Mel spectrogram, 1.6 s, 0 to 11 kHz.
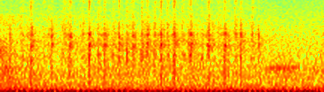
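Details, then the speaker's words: Yamaha Tenere 700 parked with engine off after a 20-minute ride: rapid papery fluttering buzz from under the bodywork near the top of the engine, found with the plastics off and tank lifted to be a locust trapped behind the voltage regulator. "I figured it out right there is a Locus it is tucked up underneath there and that's what the fluttering has been coming from"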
